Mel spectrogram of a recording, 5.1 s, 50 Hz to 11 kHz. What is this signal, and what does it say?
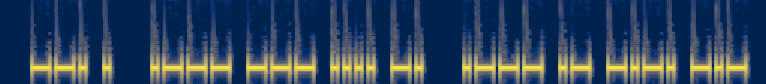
Morse code, heard as a keyed tone, about 32 wpm, 700 Hz. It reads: GE JOHN JACK
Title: K1USN SST QSO Practice - 30wpm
